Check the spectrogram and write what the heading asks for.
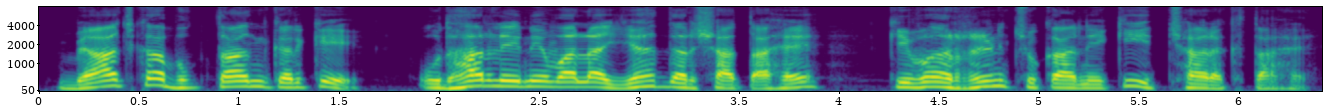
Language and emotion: Hindi, neutral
